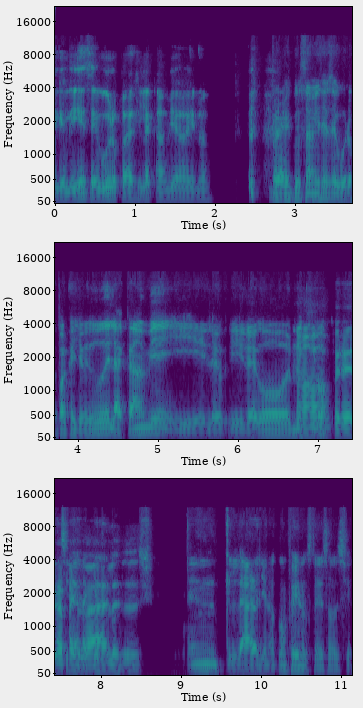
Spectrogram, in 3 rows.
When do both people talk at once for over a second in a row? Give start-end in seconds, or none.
6.7-8.5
